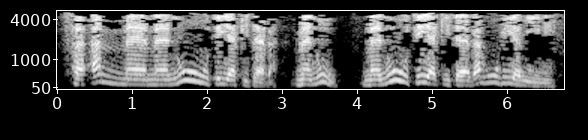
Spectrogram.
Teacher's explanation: حذفت الهمزة، حذفت الايه؟ الهمزة. والضمة اللي عليها اتحطت على النون، الضمة اللي عليها اتحطتين على النون، فيصير النطق فأما من أوتي كتابه، من أوتي كتابه بيمينه، هكذا. · Term: النقل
